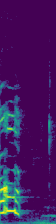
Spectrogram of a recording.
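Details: Decoy chicken, the tail of a crow: a short, harsh, loud note dropping in pitch and fading within a quarter second, leaving quiet background.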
